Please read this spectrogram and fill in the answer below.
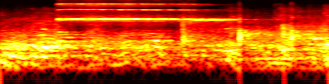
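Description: A single steady, high-pitched signal tone, a whistle or beep held for just over a second, sounding over spectators' voices in the hall.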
